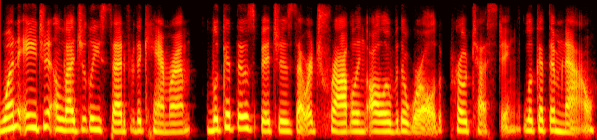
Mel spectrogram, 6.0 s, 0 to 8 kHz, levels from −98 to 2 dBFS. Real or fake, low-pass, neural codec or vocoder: real; 7.2 kHz; none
